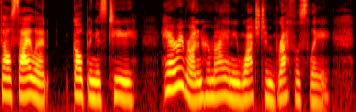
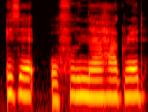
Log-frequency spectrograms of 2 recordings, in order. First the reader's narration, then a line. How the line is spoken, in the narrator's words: After a pause, Hermione said timidly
